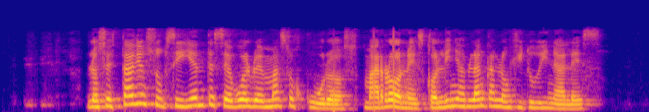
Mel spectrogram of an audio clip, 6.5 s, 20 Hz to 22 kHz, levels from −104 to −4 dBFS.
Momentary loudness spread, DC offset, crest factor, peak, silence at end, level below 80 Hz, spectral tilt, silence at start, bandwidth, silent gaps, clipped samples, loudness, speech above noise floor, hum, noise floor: 7 LU; under 0.1%; 16 dB; -2 dBFS; 0.55 s; -56 dBFS; -7 dB/octave; 0.9 s; 7.8 kHz; none; under 0.1%; -18 LUFS; 37 dB; none; -54 dBFS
